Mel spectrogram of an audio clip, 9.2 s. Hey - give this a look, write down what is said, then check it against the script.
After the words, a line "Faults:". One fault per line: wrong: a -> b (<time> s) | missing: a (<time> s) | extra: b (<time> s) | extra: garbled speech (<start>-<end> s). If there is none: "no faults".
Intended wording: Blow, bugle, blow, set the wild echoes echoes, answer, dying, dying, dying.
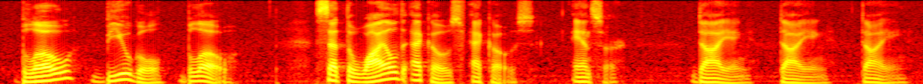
Blow, bugle, blow, set the wild echoes echoes, answer, dying, dying, dying.
Faults:
no faults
